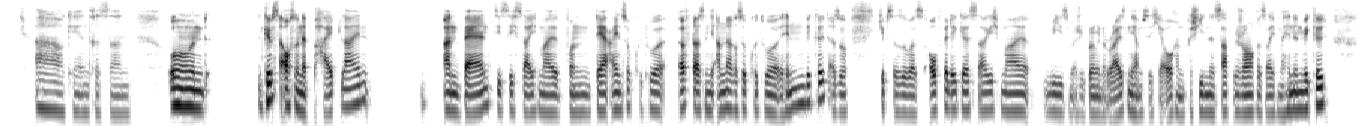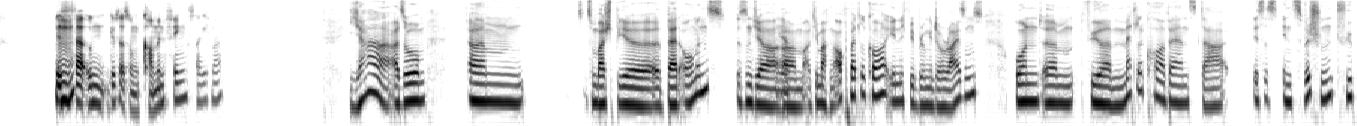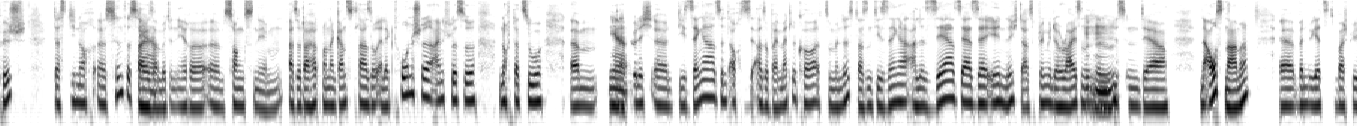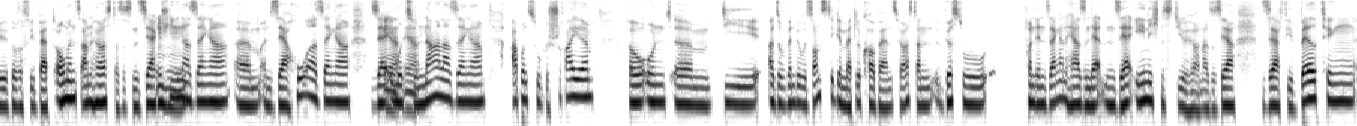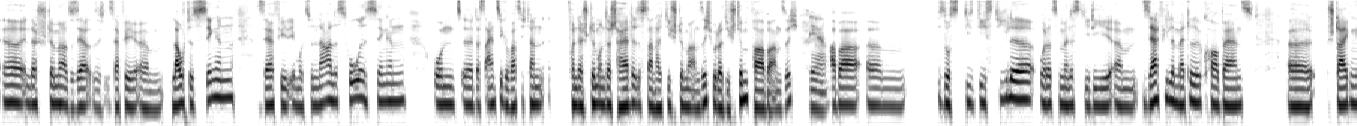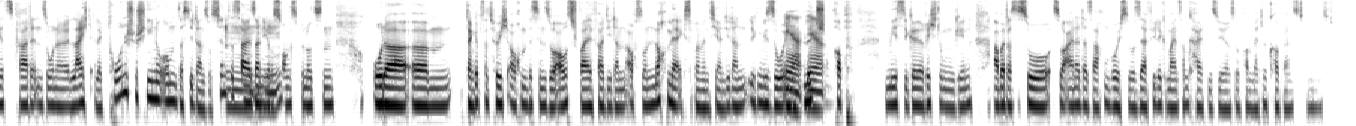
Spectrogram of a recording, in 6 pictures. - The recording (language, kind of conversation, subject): German, podcast, Was macht ein Lied typisch für eine Kultur?
- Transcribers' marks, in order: other background noise; in English: "common thing"; in English: "cleaner"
